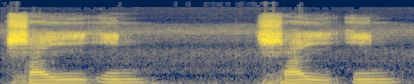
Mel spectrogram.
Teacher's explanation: حرف لین بغیر کھینچے بغیر جھٹکا دیے نرمی سے معروف پڑھیں گے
